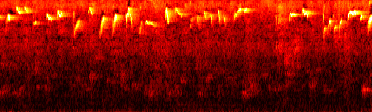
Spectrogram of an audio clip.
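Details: Crimson-breasted flowerpecker, known locally as pentis pelangi, a rarely kept cage bird: a steady run of thin, high, sharp chirps and short upward-flicking notes, several per second, with short pauses between bursts.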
